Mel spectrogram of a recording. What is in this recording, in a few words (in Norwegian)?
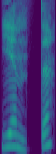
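"jente" Norwegian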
